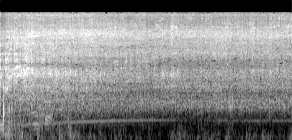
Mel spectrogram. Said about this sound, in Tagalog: Bali Stanley po siya na grinder mga kabay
